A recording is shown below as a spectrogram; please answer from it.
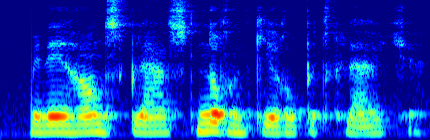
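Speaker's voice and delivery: ordinary delivery, nothing marked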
